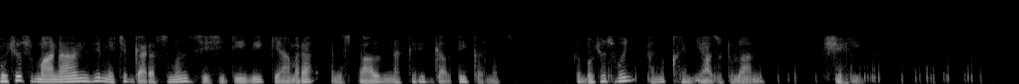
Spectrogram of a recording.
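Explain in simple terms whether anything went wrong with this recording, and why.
Three things went wrong. Throughout the recording, the speech has been squeezed through the G.729 codec, a phone-call format that keeps only the lower half of the normal voice range and rebuilds the voice from a simple model. That makes it sound dull, slightly rough and artificial. Unlike plain muffling, the damage here is the synthetic, rough texture.

From 5.89 s to 9.81 s, a train of clicks ticks over the sound, about a dozen per second at an uneven pace, roughly fifty in all and about as loud as the speech. They keep going during pauses too, which shows they come from outside the voice, likely interference or a faulty connection or power supply.

Around 6.90 to 6.97 s there is VoIP packet loss concealed by the speech codec. About 40 ms of the call never arrived, and the decoder filled the gap by stretching the last sound into a fading buzzy tone or noise. 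Unlike a clean dropout, there is no silence, and the voice stays weak or distorted briefly afterwards.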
